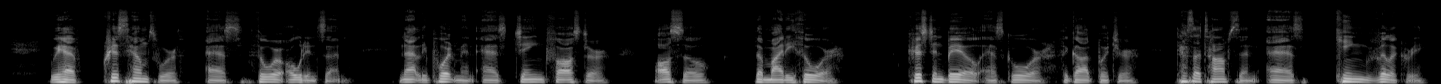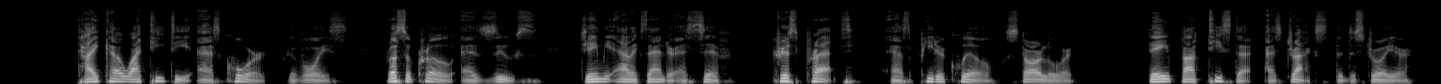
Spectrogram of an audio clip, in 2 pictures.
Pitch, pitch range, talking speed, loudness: 105 Hz, 95-120 Hz, 115 wpm, -26 LUFS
